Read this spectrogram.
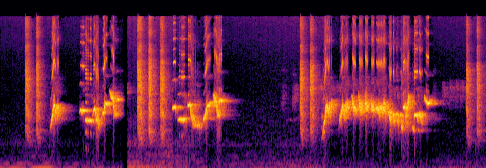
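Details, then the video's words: White-rumped shama song meant to provoke other shamas: short whistled slurs and rasping bursts, a quiet pause, then a long warbling whistled phrase, over a soft low hum. "MURAI BATU GACOR MEMANCING EMOSI jadi NYAUT BUNYI BONGKAR MATERI ISIAN | PANCINGAN MURAI"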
